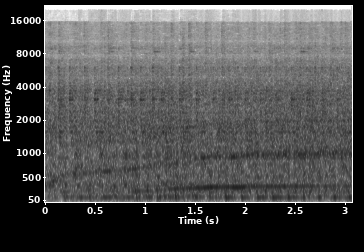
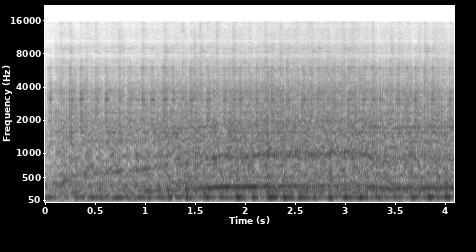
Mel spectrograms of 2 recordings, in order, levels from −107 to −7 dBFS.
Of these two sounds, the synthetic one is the second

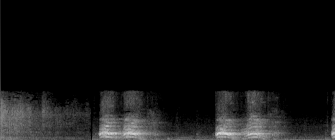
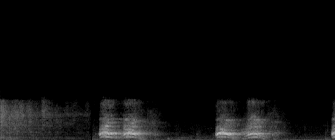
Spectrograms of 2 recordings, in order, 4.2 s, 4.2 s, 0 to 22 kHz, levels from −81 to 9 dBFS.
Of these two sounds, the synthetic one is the second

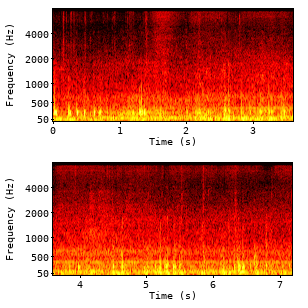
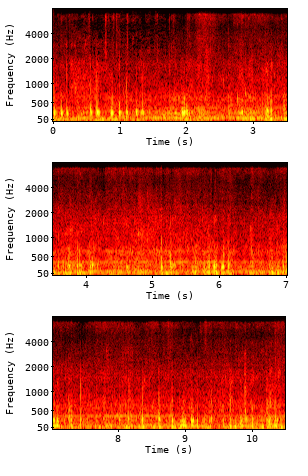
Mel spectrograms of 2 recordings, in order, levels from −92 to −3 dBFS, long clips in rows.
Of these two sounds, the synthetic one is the second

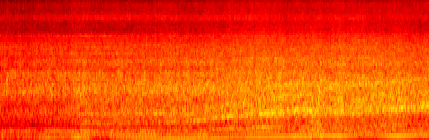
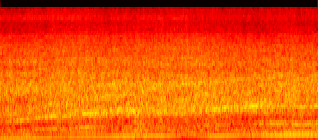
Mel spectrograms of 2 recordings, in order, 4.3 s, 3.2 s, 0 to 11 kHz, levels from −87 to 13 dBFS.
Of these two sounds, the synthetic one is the first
